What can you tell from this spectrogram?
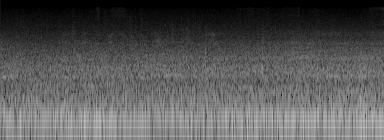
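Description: Steady outdoor background noise with a low rumble, with no single event standing out.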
